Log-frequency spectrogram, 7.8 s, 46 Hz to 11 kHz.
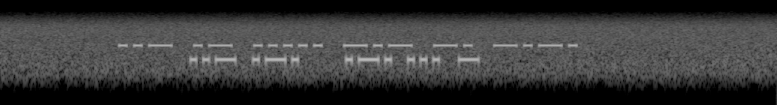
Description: Morse code, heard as two keyed tones, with radio static. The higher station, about 16 wpm, 1030 Hz: UA5KNC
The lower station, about 19 wpm, 490 Hz: UR RST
